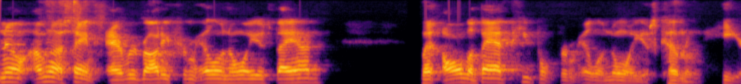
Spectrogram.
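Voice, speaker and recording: A man with a Southern US accent speaks at a medium pitch. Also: ordinary pitch variation, moderate pace. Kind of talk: casual monologue vlog. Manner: casual, halting with repetitions.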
